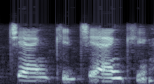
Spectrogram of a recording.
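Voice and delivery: very high squeaky thanks; chicks' happy calls. A narrator's reading. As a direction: chirp it out like tiny chicks. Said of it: "Pisklęta wołały".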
